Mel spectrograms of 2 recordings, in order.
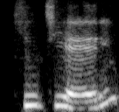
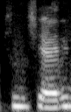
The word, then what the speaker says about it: Quintiere: E sobre o meu nome é Quintieri. Eu falo assim, a pronúncia original era outra, mas meu nome mesmo já é difícil, né? Então eu não vou enfeitar o sobrenome. Deixa o Quintieri mesmo, facilitar a vida de todo mundo.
